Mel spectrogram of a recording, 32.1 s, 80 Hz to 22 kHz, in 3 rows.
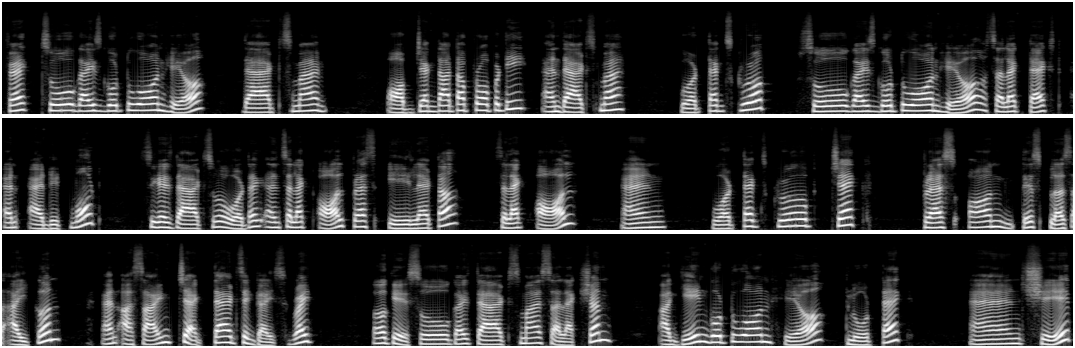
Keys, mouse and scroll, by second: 4.3 click, 9.4 click, 10.2-11.4 drag, 12.4-13.2 scroll up 1, 13.2 scroll up 1, 14.4 a, 18.9 click, 23.1 click, 25.6 click, 26.2-27.2 drag, 28.6 click, 30.0-31.2 scroll down 9.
